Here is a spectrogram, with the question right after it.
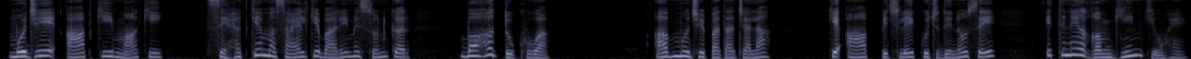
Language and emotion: Urdu, sad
